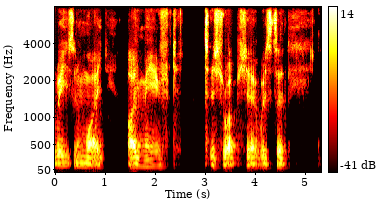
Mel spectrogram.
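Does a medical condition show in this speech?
Yes: cerebral palsy; intrathecal baclofen pump.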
